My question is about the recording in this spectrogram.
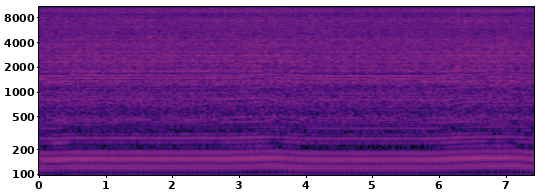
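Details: Briggs & Stratton Storm Responder generator (model 030430-00, engine 21T212-0116-G1), previously stuck at TDC with fuel-flooded oil, final test after repair: smooth even hum at constant speed without hunting; speed raised to 61.5 Hz, loaded to 3000 W and holding 60 Hz.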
